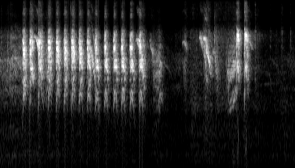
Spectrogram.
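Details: A fast, even rattle of about a dozen quick, high sparrow chirps fills the first second and a half, followed by a few scattered sharp chirps.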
